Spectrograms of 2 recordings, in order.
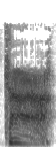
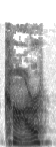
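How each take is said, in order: First: The final r sound is dropped. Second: The final r sound is pronounced. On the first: "you just lose that r sound on the end" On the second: "rather than say car"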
